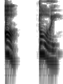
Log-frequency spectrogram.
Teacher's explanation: Then there was I as in sigh, which started all the way at the back of your mouth, sigh, and oi as in boy, which started fairly low in your mouth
